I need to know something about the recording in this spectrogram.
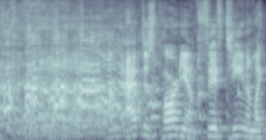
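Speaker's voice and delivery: ordinary talk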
